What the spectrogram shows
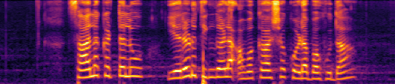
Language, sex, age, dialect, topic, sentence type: Kannada, female, 51-55, Coastal/Dakshin, banking, question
